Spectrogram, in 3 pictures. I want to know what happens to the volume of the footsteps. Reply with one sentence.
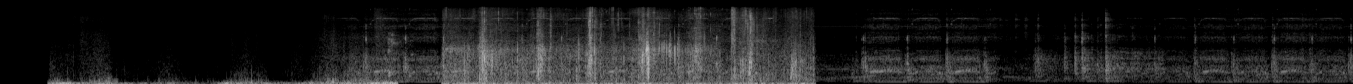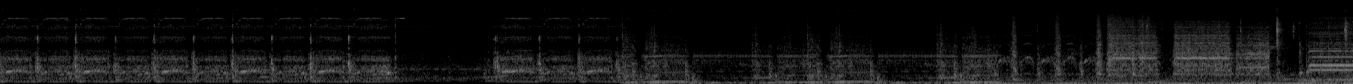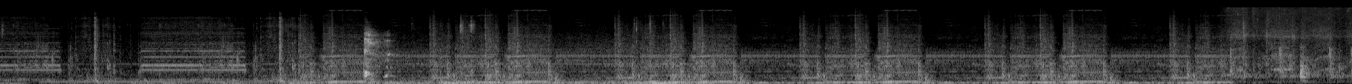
The loudness of the footsteps goes up.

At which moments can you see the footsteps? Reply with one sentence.
The footsteps can be heard from 0.5 to 8.2 s.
